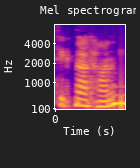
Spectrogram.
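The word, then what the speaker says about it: Thích Nhất Hạnh: When I read The Miracle of Mindfulness, written by, correct my pronunciation, Thich Nhat Hanh? – Thich Nhat Hanh, yes.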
